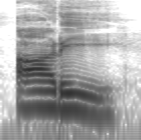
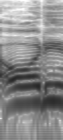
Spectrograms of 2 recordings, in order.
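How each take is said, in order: First: The first vowel is an open 'ah' sound. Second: The first vowel is a rounded 'aw' sound. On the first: The speaker calls it right. "It's आड़ी" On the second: The speaker calls it wrong. "मैंने एक बार ऑडी बोल दिया"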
